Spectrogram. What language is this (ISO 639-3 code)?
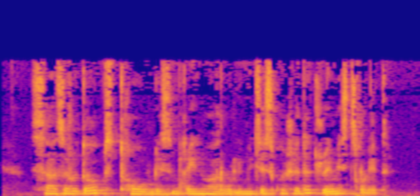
kat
